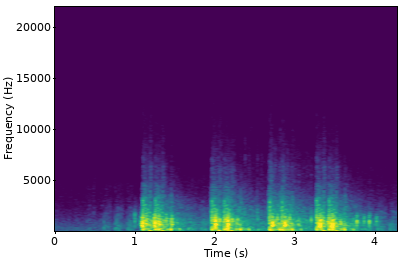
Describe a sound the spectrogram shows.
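Rapid bursts of rifle fire crack out in quick succession.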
